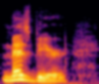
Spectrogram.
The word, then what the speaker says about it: Madsbjerg: And so even though it's uh, Mesbier, it's spelled M A D S B J E R G. So don't try to sound it out.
